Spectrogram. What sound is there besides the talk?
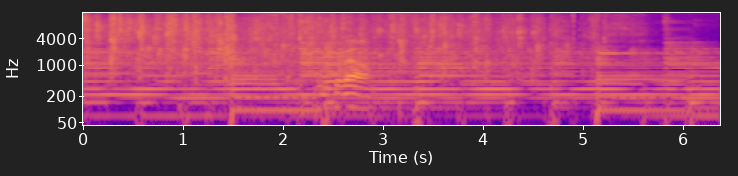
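audience applause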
